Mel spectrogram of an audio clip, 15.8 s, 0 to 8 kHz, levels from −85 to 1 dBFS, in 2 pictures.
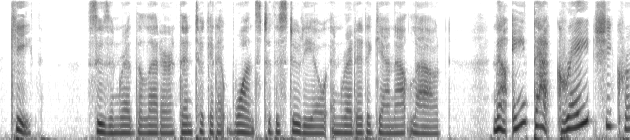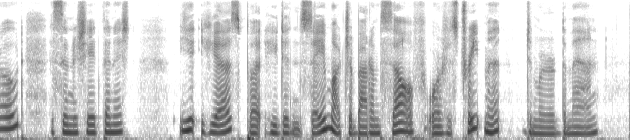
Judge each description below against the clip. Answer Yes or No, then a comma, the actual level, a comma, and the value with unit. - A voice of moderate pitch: Yes, medium, 165 Hz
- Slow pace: No, average, 170 wpm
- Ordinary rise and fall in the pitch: Yes, average, 3.8 semitones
